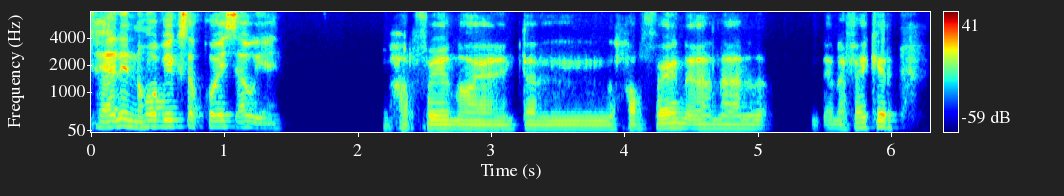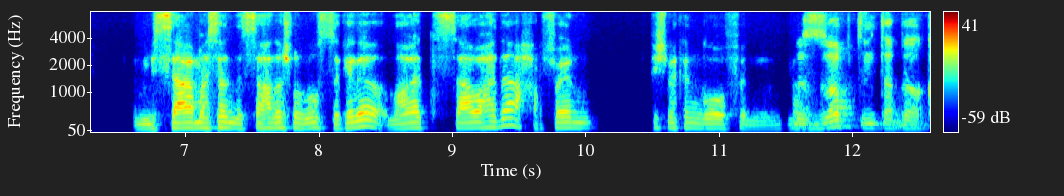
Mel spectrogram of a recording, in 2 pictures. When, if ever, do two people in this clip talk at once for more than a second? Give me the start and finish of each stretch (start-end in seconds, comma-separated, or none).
none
